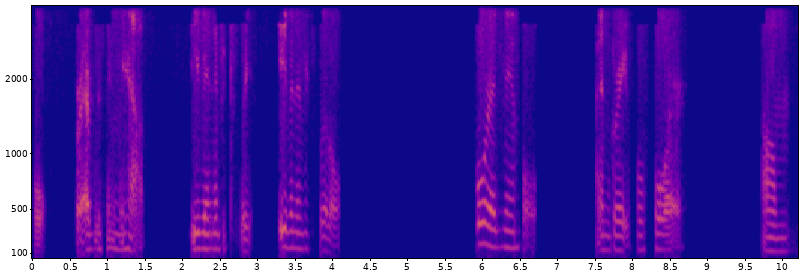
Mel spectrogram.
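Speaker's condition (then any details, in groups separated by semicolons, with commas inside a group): Cerebral palsy; past challenges speaking up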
